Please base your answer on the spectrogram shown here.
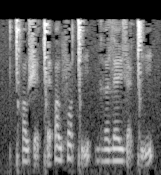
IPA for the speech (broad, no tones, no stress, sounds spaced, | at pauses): ǀʰ ɒ u̯ ʃ ɛ̰ ǀ ɛ̰ ʔ ɒ u̯ f ɔ ǀ ḭ | ɡʱ ɜ z ɛ y̯ z æ̰ ǀ ḭ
